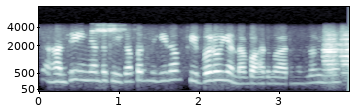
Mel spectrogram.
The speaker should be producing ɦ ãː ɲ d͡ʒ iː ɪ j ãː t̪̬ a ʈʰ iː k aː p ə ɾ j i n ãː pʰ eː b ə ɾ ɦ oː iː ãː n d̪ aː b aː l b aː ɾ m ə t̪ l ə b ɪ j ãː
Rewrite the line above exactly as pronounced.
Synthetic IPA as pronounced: ɦ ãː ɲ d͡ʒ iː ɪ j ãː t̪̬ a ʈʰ iː k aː p ə ɾ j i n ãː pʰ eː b ə ɾ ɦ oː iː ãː n d̪ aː b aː ɾ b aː ɾ m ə t̪ l ə b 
